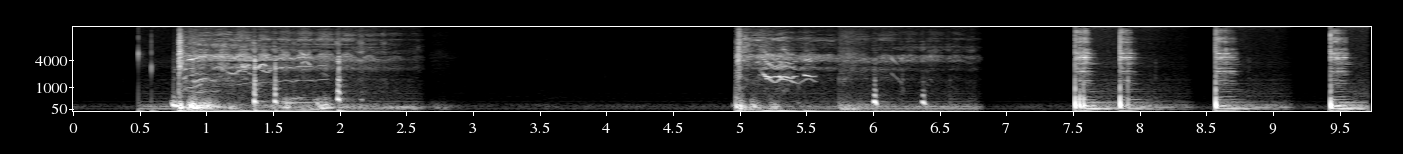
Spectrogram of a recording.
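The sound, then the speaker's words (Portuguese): A Coke drink container knocks against a microphone, producing hard glassy clinks and thuds in separate bursts: two longer rattling stretches, then a few sharp, loud single hits near the end, with silence between. “Só bati um negócio de coca no meu microfone, tá louco?”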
